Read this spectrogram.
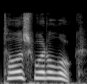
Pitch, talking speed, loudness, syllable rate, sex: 270 Hz, 345 wpm, -15 LUFS, 8.5 syllables/s, female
